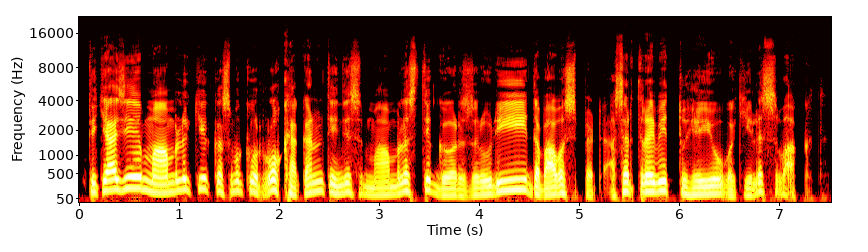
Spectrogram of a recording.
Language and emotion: Kashmiri, neutral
